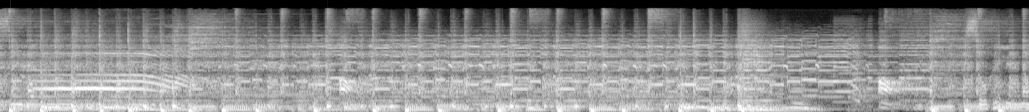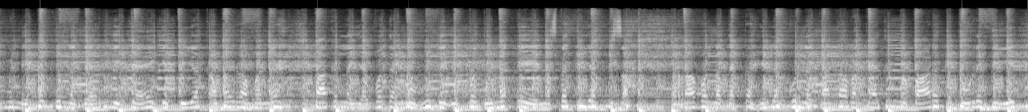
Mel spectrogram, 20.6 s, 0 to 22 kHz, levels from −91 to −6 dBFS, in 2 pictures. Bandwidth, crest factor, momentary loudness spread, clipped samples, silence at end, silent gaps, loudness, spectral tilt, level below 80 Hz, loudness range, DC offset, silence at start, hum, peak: 16.5 kHz; 10 dB; 5 LU; under 0.1%; 0 s; none; -11 LUFS; -5 dB/octave; -18 dBFS; 2 LU; under 0.1%; 0 s; none; 0 dBFS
